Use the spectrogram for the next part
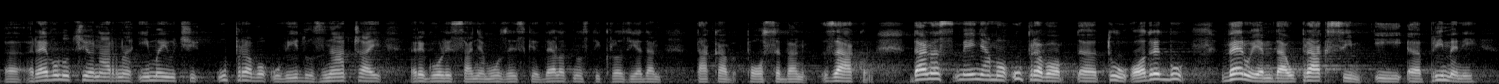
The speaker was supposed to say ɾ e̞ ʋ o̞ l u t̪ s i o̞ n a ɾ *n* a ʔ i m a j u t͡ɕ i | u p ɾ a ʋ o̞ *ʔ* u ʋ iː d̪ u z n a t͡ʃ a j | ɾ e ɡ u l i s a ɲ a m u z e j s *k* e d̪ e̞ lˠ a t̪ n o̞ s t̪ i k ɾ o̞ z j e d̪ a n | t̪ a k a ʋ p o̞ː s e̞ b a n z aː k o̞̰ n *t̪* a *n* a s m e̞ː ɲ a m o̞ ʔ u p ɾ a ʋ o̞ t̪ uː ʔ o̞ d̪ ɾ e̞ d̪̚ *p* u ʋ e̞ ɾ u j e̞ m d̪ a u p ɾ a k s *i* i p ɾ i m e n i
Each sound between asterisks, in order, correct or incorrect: correct, correct, correct, incorrect, correct, incorrect, correct

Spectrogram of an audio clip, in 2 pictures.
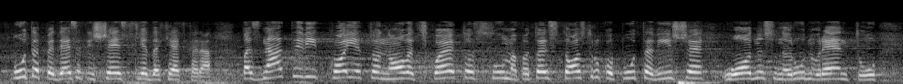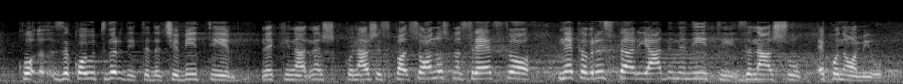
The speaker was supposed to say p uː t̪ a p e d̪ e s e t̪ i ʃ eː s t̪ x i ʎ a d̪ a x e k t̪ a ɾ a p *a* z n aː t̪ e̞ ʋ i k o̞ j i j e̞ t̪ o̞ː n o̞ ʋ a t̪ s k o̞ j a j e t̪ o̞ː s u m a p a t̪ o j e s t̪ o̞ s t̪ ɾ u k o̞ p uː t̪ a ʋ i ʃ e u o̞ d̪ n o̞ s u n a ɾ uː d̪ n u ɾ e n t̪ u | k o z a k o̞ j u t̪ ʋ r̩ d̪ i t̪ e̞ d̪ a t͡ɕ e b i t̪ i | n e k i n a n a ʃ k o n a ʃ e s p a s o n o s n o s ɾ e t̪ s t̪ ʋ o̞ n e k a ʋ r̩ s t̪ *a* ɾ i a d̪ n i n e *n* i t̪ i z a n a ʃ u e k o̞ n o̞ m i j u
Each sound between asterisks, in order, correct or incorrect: correct, correct, correct

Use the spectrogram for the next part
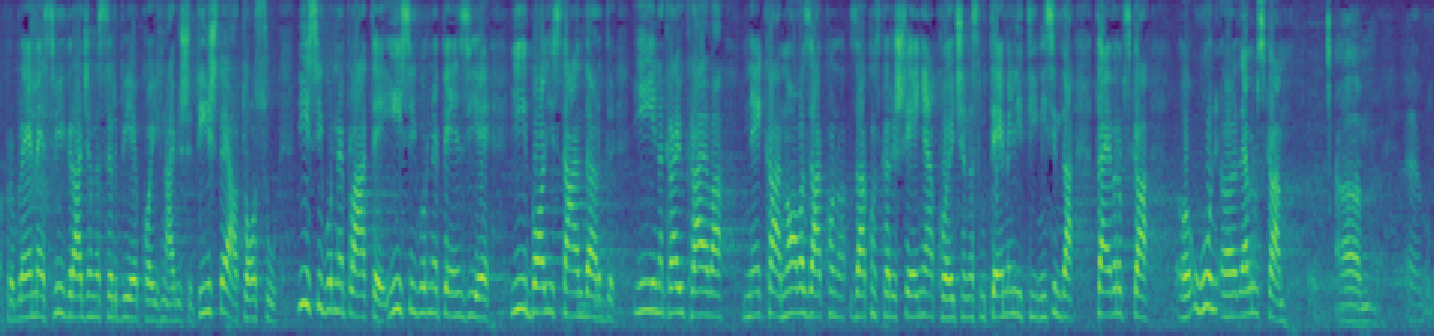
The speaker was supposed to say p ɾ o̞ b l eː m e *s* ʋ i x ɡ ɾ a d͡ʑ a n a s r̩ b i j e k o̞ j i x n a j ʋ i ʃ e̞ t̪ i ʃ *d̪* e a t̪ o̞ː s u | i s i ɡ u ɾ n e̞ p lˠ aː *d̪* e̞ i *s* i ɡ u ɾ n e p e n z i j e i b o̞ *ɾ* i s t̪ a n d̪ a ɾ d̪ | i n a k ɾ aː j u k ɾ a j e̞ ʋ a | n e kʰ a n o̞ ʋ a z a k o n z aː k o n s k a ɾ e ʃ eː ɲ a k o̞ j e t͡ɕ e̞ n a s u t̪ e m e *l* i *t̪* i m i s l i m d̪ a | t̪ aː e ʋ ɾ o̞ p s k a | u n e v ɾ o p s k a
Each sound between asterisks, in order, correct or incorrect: correct, incorrect, incorrect, correct, incorrect, incorrect, correct

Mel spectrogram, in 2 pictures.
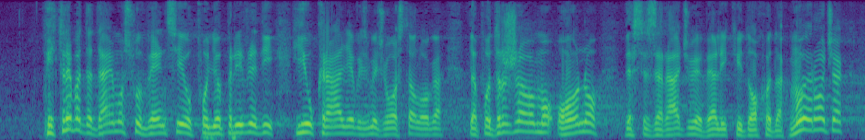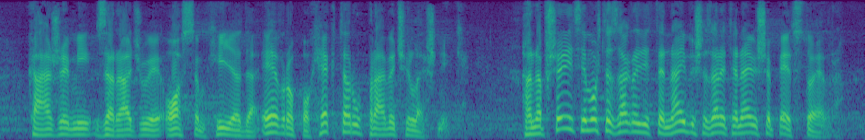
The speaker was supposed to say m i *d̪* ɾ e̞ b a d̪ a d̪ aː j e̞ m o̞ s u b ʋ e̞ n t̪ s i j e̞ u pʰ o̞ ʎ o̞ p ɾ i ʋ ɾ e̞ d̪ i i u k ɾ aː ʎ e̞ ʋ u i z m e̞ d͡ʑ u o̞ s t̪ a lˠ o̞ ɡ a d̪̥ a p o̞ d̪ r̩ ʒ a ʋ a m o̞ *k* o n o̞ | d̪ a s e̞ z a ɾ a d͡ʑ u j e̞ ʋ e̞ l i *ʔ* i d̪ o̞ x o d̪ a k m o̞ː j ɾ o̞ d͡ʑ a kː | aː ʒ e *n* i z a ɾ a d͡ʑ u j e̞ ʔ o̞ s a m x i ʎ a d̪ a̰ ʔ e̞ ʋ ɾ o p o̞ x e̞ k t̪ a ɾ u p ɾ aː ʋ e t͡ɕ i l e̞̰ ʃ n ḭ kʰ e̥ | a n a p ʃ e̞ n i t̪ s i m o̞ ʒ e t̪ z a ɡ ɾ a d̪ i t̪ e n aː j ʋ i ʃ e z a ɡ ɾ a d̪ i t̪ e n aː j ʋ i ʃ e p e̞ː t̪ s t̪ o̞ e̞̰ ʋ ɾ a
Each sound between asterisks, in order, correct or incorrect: incorrect, incorrect, incorrect, incorrect

